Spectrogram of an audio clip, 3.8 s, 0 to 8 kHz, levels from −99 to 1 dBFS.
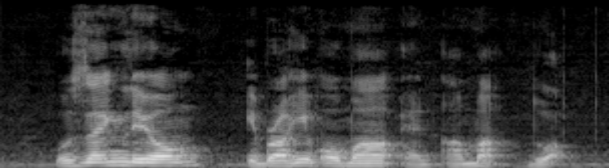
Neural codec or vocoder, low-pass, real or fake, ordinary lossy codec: codec, 16 kHz, 16 kbps, FreqCodec, larger model; none; fake; none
